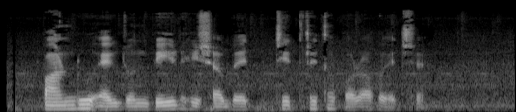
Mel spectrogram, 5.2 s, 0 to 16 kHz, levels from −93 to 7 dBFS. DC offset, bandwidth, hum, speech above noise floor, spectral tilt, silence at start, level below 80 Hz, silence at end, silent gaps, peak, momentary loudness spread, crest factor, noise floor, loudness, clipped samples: under 0.1%; 11.5 kHz; none; 26 dB; -5 dB/octave; 0.45 s; -64 dBFS; 0.5 s; none; -8 dBFS; 10 LU; 22 dB; -54 dBFS; -28 LUFS; under 0.1%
